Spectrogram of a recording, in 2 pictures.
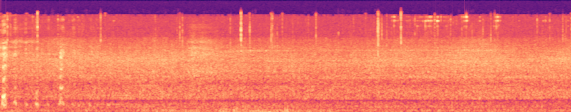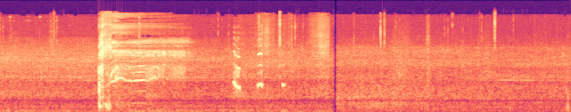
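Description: A dog gives a loud, short call about ten seconds in, then a few brief yips, over a steady background hiss.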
